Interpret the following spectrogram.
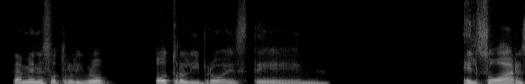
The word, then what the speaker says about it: Zohar: Entonces, también es otro libro, el Zohar, se escribe con Z, Zohar, con H en medio, Sohar, el Zohar, es la parte litúrgica de, ¿cómo se llama?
